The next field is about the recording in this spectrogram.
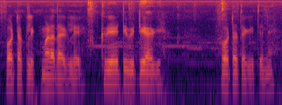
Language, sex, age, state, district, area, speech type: Kannada, male, 18-30, Karnataka, Chikkamagaluru, rural, spontaneous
